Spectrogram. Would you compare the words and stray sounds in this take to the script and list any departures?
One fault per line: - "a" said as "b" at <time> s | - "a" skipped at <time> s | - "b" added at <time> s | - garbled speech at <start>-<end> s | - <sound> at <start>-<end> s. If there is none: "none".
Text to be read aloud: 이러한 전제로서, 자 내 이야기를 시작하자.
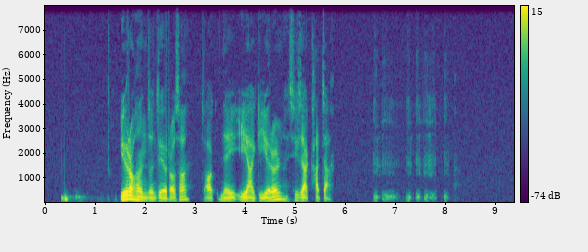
- throat clearing at 6.6-8.1 s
